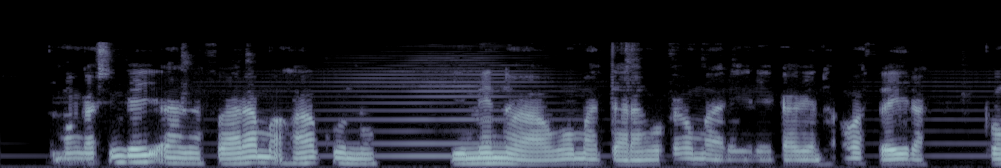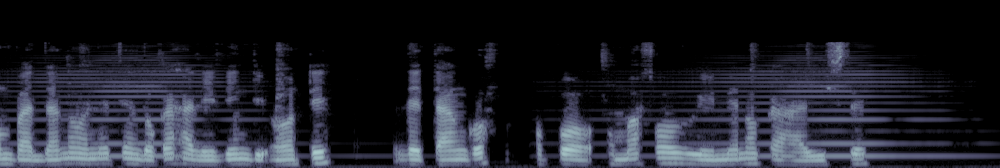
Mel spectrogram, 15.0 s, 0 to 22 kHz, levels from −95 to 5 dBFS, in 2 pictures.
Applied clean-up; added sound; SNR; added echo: none; Bowed string instrument; 20 dB; none.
